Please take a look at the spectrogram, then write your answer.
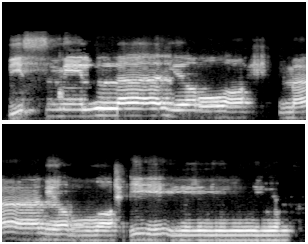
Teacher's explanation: Rnya tebal, H-nya tipis. Jangan ikutan tebal juga.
